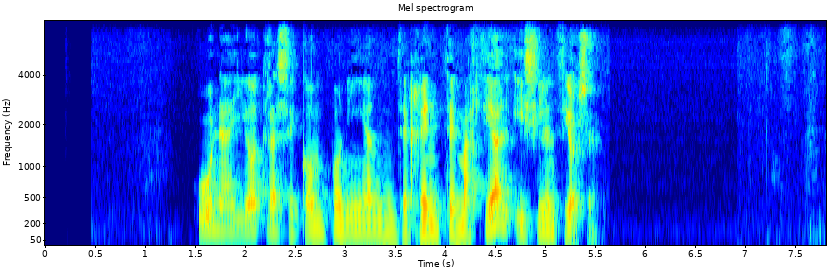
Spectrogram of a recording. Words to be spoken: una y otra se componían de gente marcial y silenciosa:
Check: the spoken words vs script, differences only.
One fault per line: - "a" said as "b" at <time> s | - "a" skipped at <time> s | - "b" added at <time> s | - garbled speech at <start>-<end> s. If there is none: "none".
none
